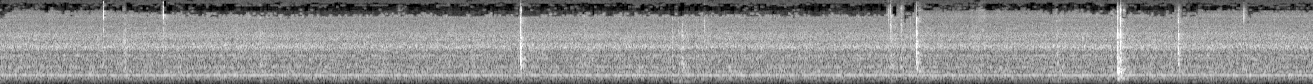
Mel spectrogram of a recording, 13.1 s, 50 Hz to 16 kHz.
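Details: Radeon RX 570 graphics card's single fan spun up hard under gaming load, custom curve 80% from 40 degrees: even airy whoosh, steady mid-pitched whir; normal high-speed fan.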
